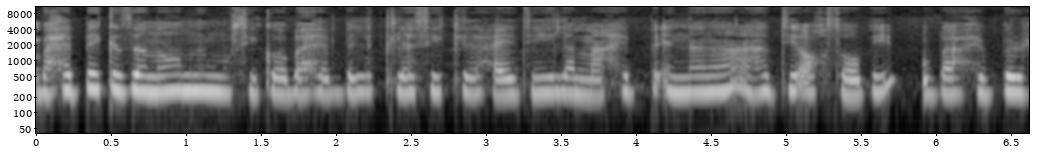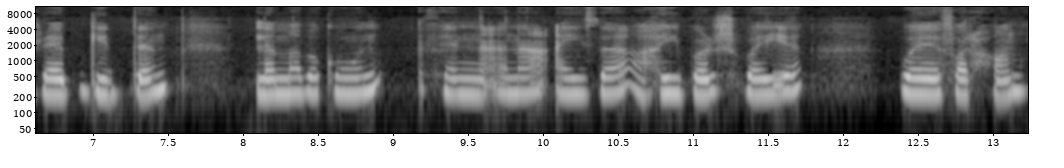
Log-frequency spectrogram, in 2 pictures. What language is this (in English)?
Egyptian Arabic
